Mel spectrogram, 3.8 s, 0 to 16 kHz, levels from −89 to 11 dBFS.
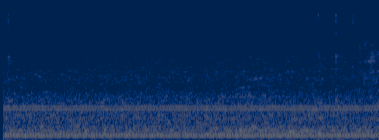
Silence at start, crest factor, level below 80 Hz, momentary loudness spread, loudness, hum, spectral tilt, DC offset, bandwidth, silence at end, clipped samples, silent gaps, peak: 0.05 s; 12 dB; -82 dBFS; 2 LU; -58 LUFS; none; -7 dB/octave; under 0.1%; 11.5 kHz; 0 s; under 0.1%; none; -44 dBFS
